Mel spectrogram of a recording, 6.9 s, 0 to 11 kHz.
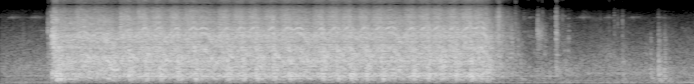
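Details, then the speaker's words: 30-year-old Ford Falcon pulled from a paddock, first start after refilling coolant: fires into a loud, uneven, galloping, chattery run for about four seconds then shuts off; owner suspects a stuck lifter and a dead cylinder. "Didn't like how that galloped. Very chattery. It could just be a stuck lifter. She's a cylinder down too by the sound of it."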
